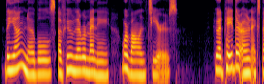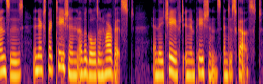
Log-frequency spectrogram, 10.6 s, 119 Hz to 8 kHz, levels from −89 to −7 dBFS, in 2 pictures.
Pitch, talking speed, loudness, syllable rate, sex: 210 Hz, 165 wpm, -18 LUFS, 5.4 syllables/s, female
